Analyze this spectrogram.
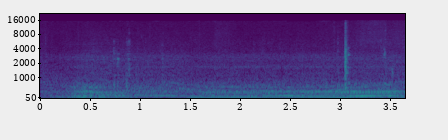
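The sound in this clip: A car's engine and road noise at night on the drive to an airport, a steady low rumble that runs unbroken through the whole stretch, with no one talking.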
